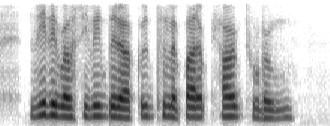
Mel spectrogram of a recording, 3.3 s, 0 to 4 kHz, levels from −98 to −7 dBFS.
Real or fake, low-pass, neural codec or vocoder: fake; 3.6 kHz; autoencoder, 44.1 kHz, a latent of 192 numbers a frame, MeloTTS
